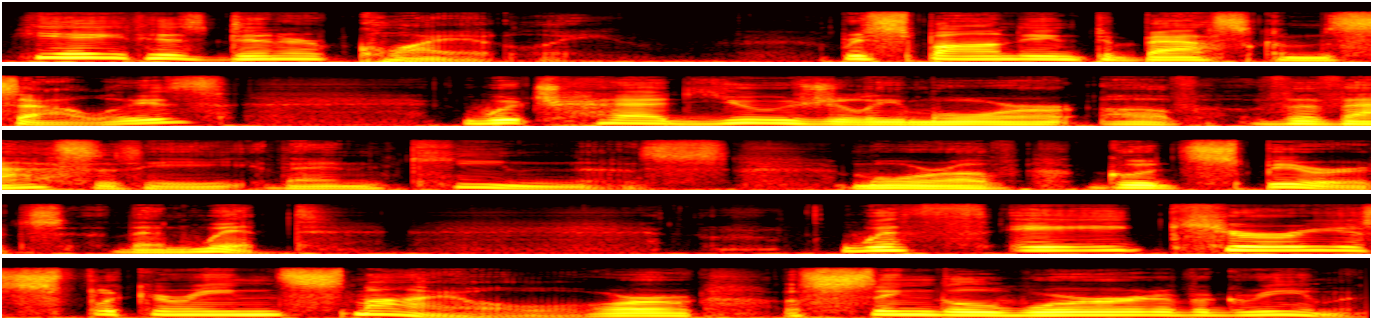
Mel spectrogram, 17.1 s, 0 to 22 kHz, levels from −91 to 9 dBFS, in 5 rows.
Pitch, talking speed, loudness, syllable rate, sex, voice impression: 130 Hz, 110 wpm, -20 LUFS, 4.1 syllables/s, male, very masculine, slightly old, slightly halting, slightly raspy, slightly mature, slightly wild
